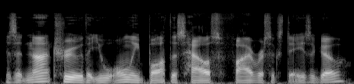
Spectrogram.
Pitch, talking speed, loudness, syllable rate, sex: 95 Hz, 255 wpm, -20 LUFS, 5.3 syllables/s, male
